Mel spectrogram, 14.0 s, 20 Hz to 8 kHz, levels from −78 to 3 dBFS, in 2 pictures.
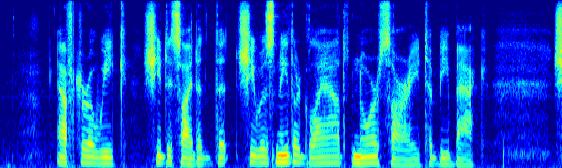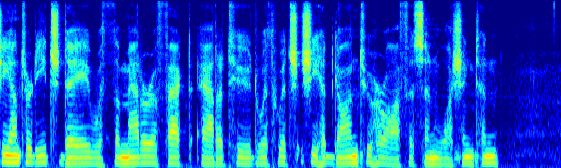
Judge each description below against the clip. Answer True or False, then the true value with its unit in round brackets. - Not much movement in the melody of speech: True (2.0 semitones)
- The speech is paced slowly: False (150 wpm)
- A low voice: True (110 Hz)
